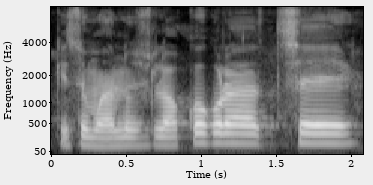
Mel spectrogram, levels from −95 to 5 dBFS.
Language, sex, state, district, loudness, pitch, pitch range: Bengali, male, West Bengal, Alipurduar, -16 LUFS, 150 Hz, 125-155 Hz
